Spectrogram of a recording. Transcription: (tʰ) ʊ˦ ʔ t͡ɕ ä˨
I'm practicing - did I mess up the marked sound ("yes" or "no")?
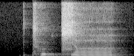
no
